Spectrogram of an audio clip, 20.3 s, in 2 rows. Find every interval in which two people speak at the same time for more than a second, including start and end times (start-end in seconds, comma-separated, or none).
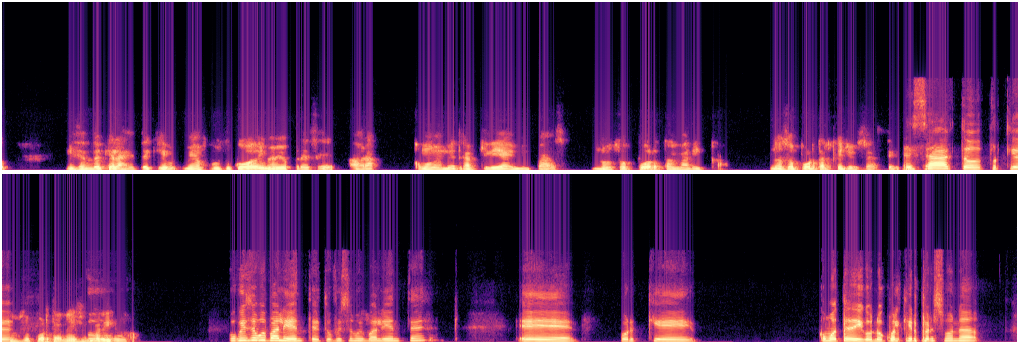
none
